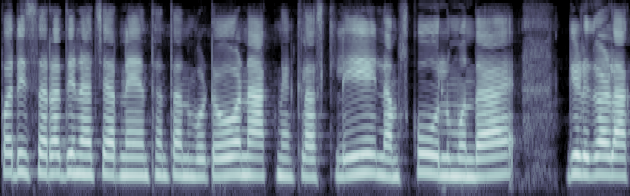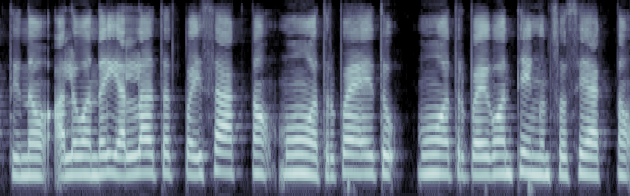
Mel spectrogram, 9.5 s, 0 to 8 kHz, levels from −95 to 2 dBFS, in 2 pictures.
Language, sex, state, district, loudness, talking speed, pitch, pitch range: Kannada, female, Karnataka, Chamarajanagar, -16 LUFS, 180 wpm, 240 Hz, 230-250 Hz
